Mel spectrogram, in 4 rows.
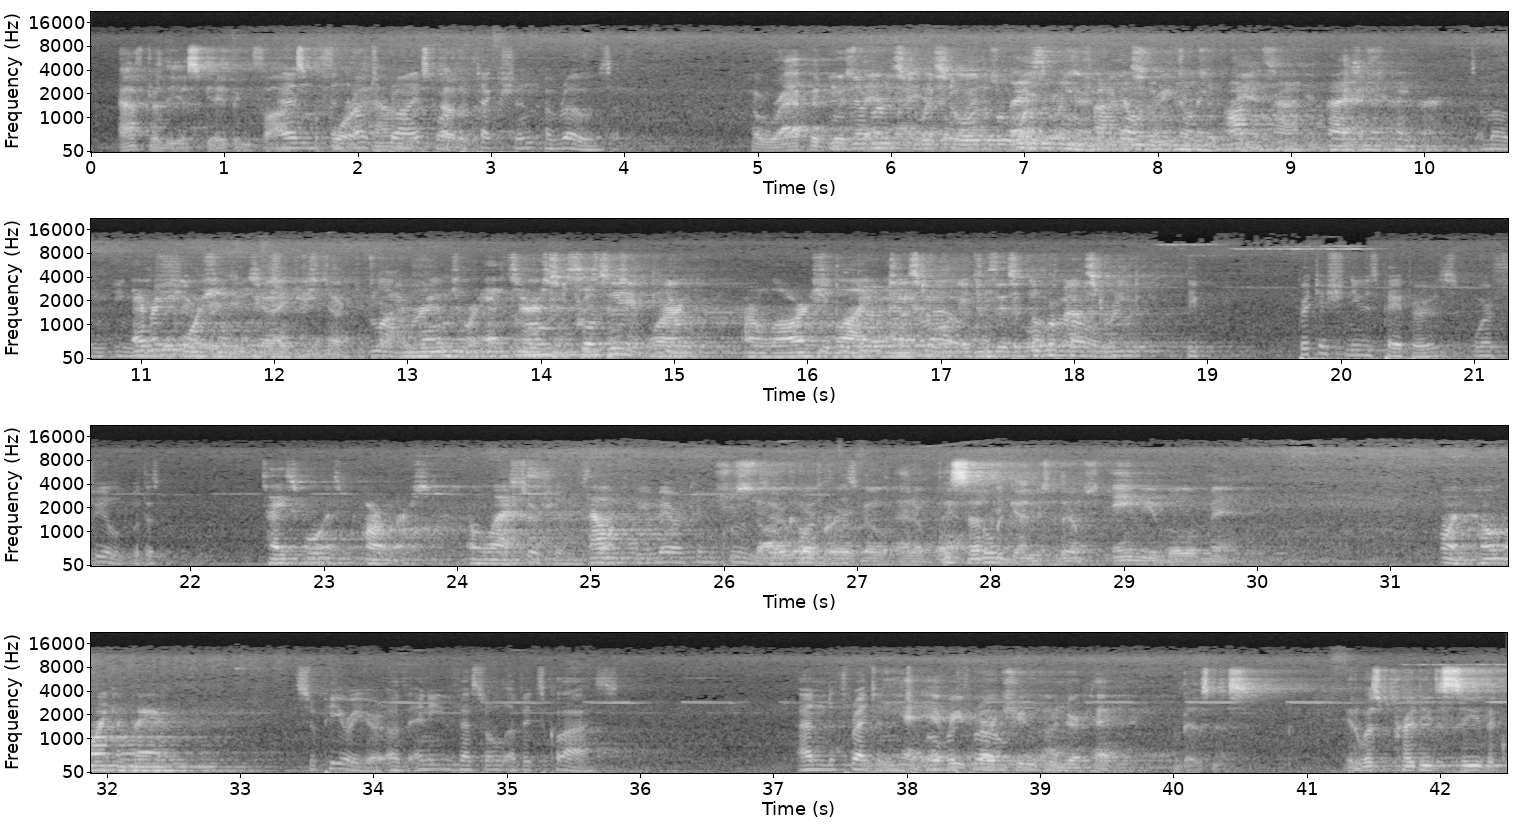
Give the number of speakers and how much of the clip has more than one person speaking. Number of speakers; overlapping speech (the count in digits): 5, about 44%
